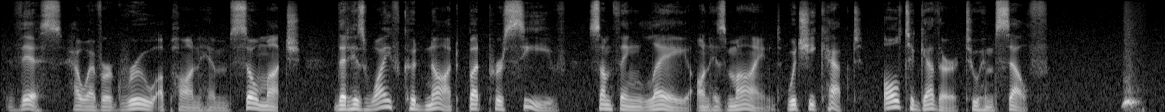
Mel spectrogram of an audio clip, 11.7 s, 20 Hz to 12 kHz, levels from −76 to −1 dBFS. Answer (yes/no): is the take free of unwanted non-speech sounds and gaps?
no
